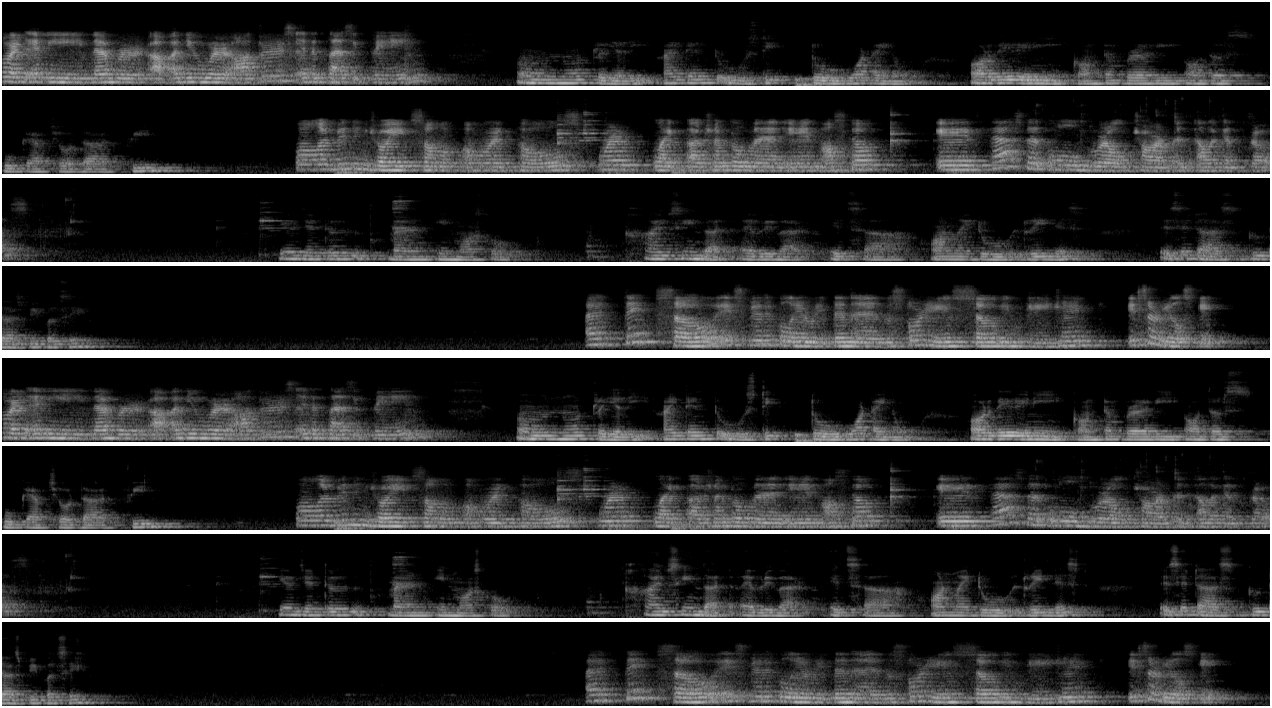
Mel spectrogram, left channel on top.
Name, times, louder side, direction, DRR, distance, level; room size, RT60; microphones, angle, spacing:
voice 1, 0.0-4.2 15.6-21.5 22.0-25.6 31.2-31.4 43.9-49.0 49.3-50.1, left 1 dB, 70° left, 0.9 m, -27 dB
voice 2, 5.1-9.2 9.7-14.3 16.0-16.1 19.4-19.5 22.2-22.3 28.1-30.5 31.6-36.1 36.9-38.9, right 1 dB, 80° right, 0.9 m, -30 dB
Liquid, 17.1-17.2 17.5-17.7 18.2-18.8 19.1-20.0 20.7-20.8 21.1-21.2 21.4-21.7 22.0-22.4 22.9-26.7 27.2-28.2 28.6-28.8 29.0-29.5, left 1 dB, 10° left, 0.9 m, -44 dB
7.6 x 5.2 x 3.2 m
head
